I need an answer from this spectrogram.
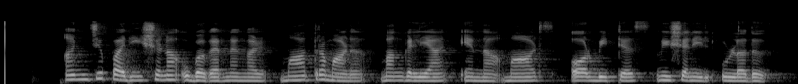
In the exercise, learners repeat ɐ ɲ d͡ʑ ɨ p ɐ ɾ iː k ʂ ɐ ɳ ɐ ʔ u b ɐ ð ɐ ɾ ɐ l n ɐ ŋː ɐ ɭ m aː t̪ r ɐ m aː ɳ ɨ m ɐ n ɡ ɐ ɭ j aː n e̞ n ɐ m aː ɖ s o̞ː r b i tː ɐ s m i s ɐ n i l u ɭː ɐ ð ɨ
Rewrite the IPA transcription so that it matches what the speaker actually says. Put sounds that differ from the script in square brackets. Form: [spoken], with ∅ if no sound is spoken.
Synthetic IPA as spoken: ɐ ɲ d͡ʑ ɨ p ɐ ɾ iː k ʂ ɐ ɳ ɐ ʔ u b ɐ [ɣ] ɐ ɾ ɐ [∅] n ɐ ŋː ɐ ɭ m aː t̪ r ɐ m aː ɳ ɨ m ɐ [ŋ] ɡ ɐ ɭ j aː n e̞ [nː] ɐ m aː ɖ s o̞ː r b i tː ɐ s m i [ʂ] ɐ n i l u ɭː ɐ ð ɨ

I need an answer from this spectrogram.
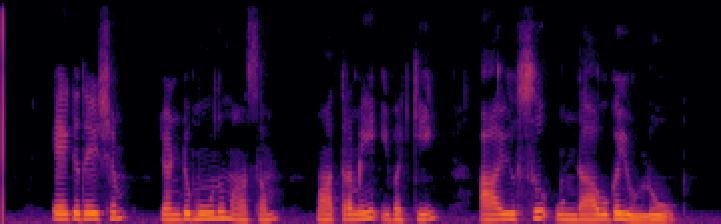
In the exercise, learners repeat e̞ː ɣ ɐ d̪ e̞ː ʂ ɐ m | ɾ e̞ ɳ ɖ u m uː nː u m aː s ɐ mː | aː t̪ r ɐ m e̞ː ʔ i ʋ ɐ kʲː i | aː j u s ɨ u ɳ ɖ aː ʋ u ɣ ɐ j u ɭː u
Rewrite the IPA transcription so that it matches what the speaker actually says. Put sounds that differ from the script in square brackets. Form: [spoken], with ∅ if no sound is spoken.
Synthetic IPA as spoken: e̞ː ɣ ɐ d̪ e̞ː [ɕ] ɐ m | ɾ e̞ ɳ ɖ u m uː nː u m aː s ɐ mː | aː t̪ r ɐ m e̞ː ʔ i ʋ ɐ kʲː i | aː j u s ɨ u ɳ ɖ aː ʋ u ɣ ɐ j u ɭː u

